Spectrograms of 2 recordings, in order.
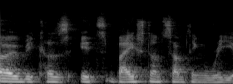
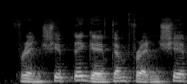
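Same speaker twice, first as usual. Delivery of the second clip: Welsh-accented speech; 4 semitones higher than usual. Retelling a story about money given to a Welsh town: Welsh accent. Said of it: "I'm going to talk like a Welshman".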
